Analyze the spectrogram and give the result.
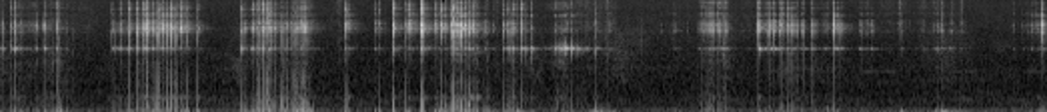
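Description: Long nails tap the body of a clear, hollow, empty glass mason jar held in hand near the microphone. Bursts of quick, rattling taps and clicks give bright glassy highs over a close, low thumping body. Each tap dies away almost at once, with short pauses between the flurries.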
